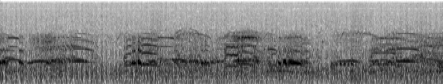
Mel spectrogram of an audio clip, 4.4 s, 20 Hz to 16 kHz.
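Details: Several common cranes passing overhead at 19:10 on 19 September 2017 in Estonia give rapid, ringing trumpet notes, some rising and some bending down, in quick groups roughly every half second.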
